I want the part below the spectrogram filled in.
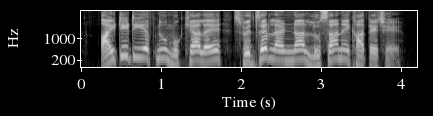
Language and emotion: Gujarati, neutral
